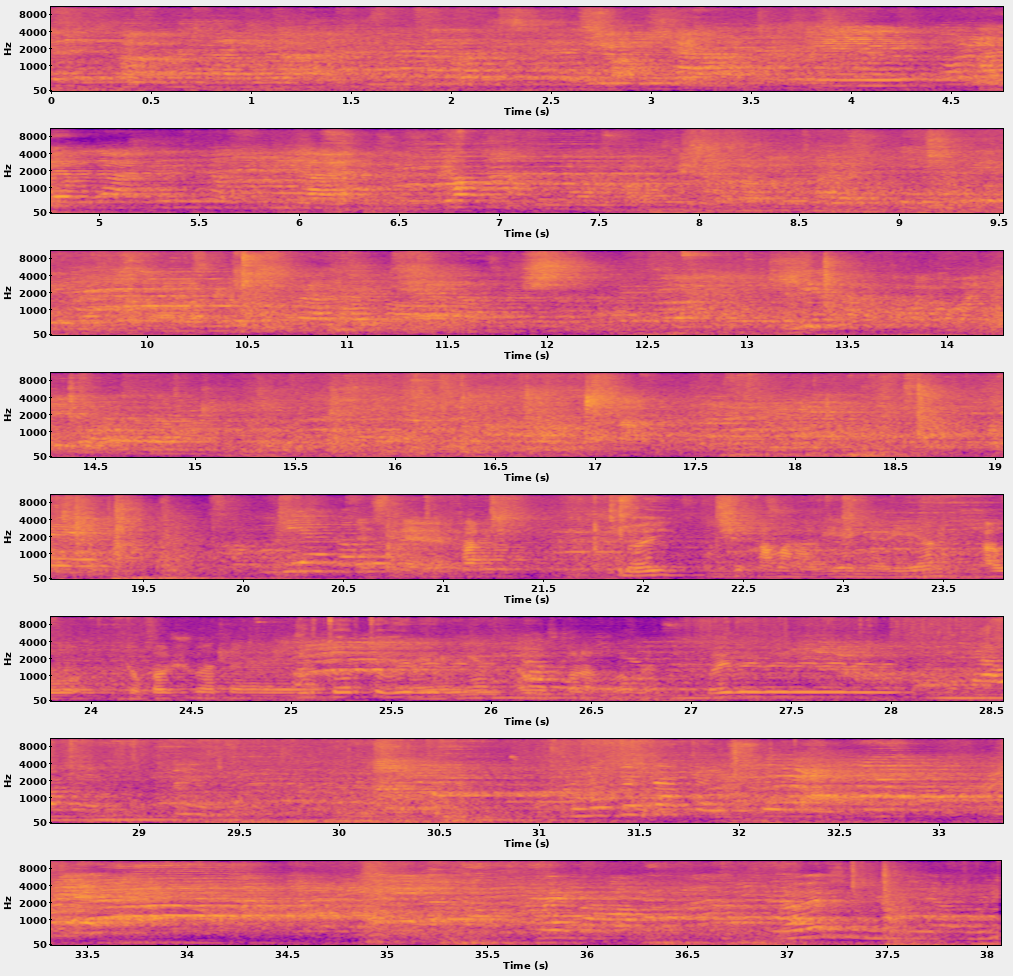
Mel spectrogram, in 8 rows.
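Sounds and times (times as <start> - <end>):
children shouting and chattering: 0.0 - 38.0
din of many voices: 0.0 - 38.0.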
